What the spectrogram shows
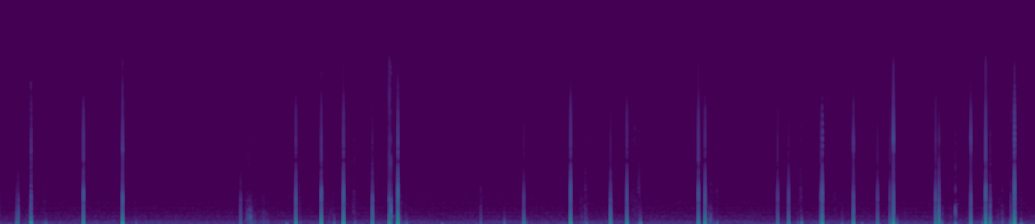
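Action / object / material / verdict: tap / small metal microphone capsules / metal / none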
